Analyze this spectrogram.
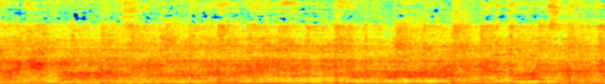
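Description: Live rock band playing loud, with electric guitars, drums and a lead vocal, heard from the crowd through a phone's microphone.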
